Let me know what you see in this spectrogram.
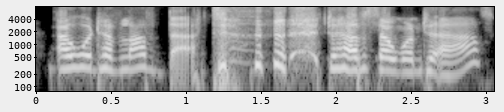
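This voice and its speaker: A woman with a Swedish accent at a moderate pace, ordinary pitch variation, a dry, close sound with no echo, and a very clean recording over a silent background. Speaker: painter. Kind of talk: interview. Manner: halting.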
